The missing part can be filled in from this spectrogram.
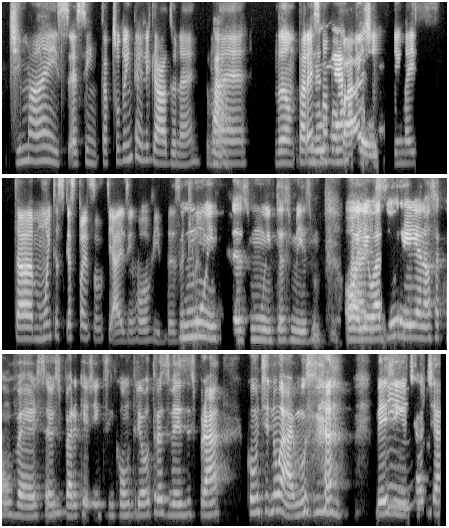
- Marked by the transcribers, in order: distorted speech; unintelligible speech; chuckle
- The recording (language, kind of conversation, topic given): Portuguese, unstructured, Você acha que os programas de reality invadem demais a privacidade dos participantes?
